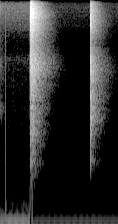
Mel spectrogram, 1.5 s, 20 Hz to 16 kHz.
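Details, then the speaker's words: Tisas 1911 Carry DS dry-fire: a sharp click, then a faint second click; the protruding overtravel screw catches in the magazine release's semicircular cutout, so the trigger fails to reset cleanly. "did you hear that second click trigger pulled little extra"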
